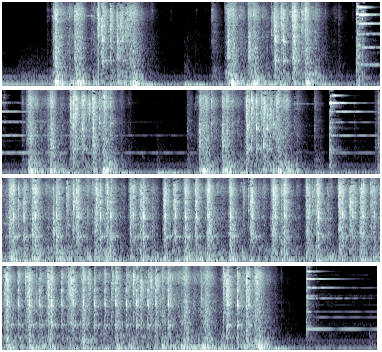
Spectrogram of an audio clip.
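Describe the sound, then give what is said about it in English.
Several typewriters, including a tenor Smith Corona, played by a band clatter together in rhythmic bursts, keys rattling densely with short pauses between phrases, punctuated by bright carriage-return bell dings, played as a percussive piece of music with no voices. “… is an ensemble for typewriter and voice.”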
